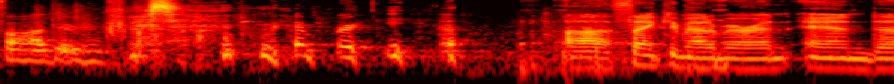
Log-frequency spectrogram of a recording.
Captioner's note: laughs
